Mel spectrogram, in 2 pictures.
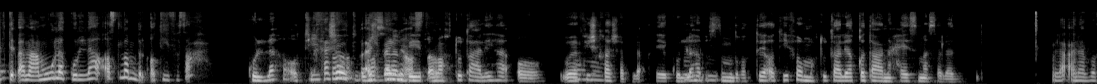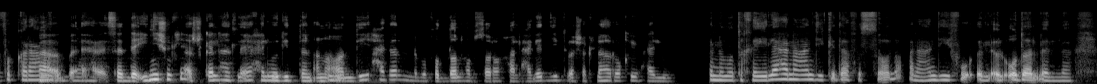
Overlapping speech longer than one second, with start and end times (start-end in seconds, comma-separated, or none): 3.1-4.5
